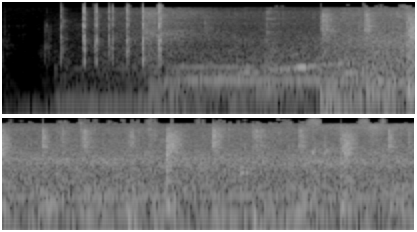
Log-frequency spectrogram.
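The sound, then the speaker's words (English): A car drives through a car wash in operation: a few sharp clicks and a steady mechanical hum, then a loud rush of spraying water and churning brushes with repeated thumps, without voices. “Okay, it's coming out of a car wash.”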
